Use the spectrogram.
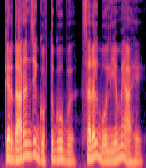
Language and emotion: Sindhi, neutral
